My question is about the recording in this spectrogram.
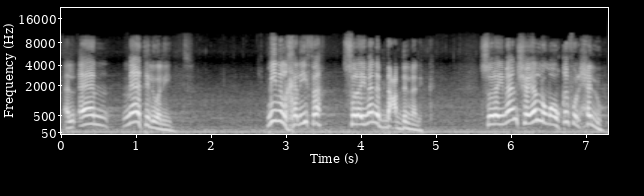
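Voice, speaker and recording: Fast, animated Egyptian storyteller man. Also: very high-pitched. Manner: animated, emphatic, repeats words for effect. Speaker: religious history storyteller. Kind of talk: lively storytelling lecture.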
